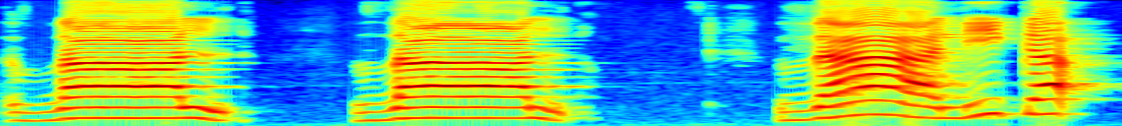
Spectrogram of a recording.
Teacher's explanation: इतना निकालना है कि अगर हमारे सामने कोई बैठा हुआ है तो उसे हमारी जबान की नोक नजर आए, इतना हमें निकालना है। और निकालते हुए ऊपर की दांतों से सटाकर ज़ाल अदा करना है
